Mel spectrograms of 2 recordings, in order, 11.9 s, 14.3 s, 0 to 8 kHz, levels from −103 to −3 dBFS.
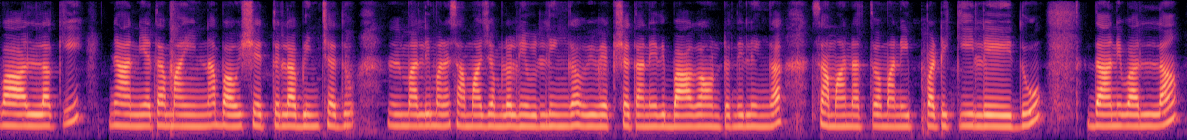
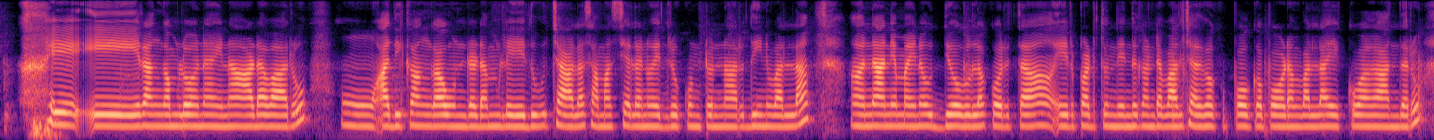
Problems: constant background noise, background conversations at intervals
